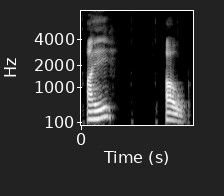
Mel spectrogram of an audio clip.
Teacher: मुख द्वार जब आधा खुला हो तब जो स्वर निकलेंगे उन्हें कहेंगे अर्ध विवृत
